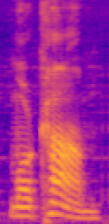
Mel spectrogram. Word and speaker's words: Morecambe: Morecambe. That's how it's pronounced.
